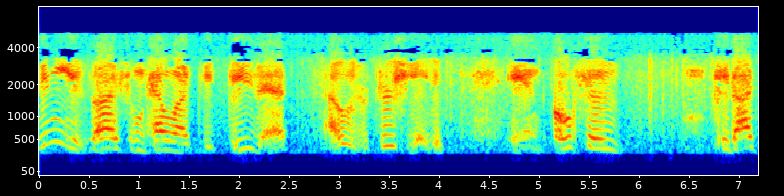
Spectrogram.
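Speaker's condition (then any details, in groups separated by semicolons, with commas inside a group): Speech impediment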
